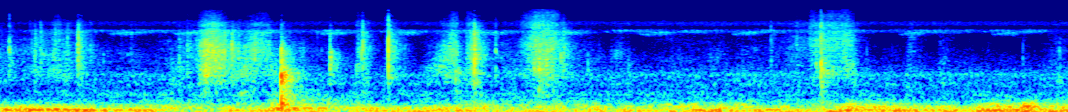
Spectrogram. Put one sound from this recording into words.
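A man bumps and knocks against a thin metal cabinet.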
